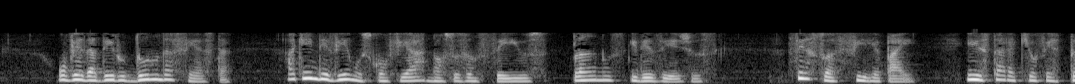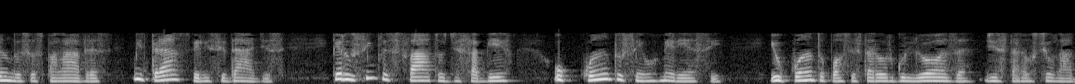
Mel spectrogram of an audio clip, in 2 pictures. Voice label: Natal para pai - F; Natal e ano novo; fem; Telemensagens 2017

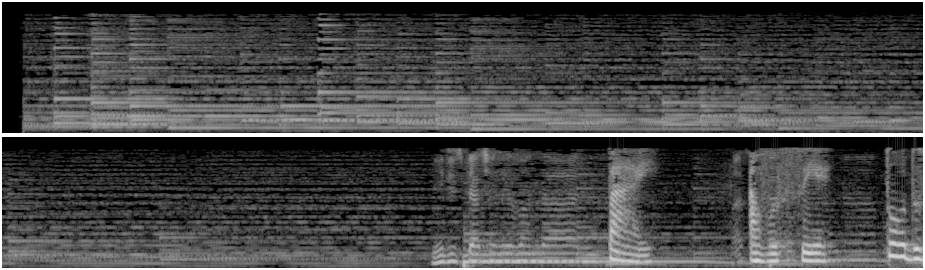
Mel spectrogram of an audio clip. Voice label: Neutro, fem; Telemensagens 2017

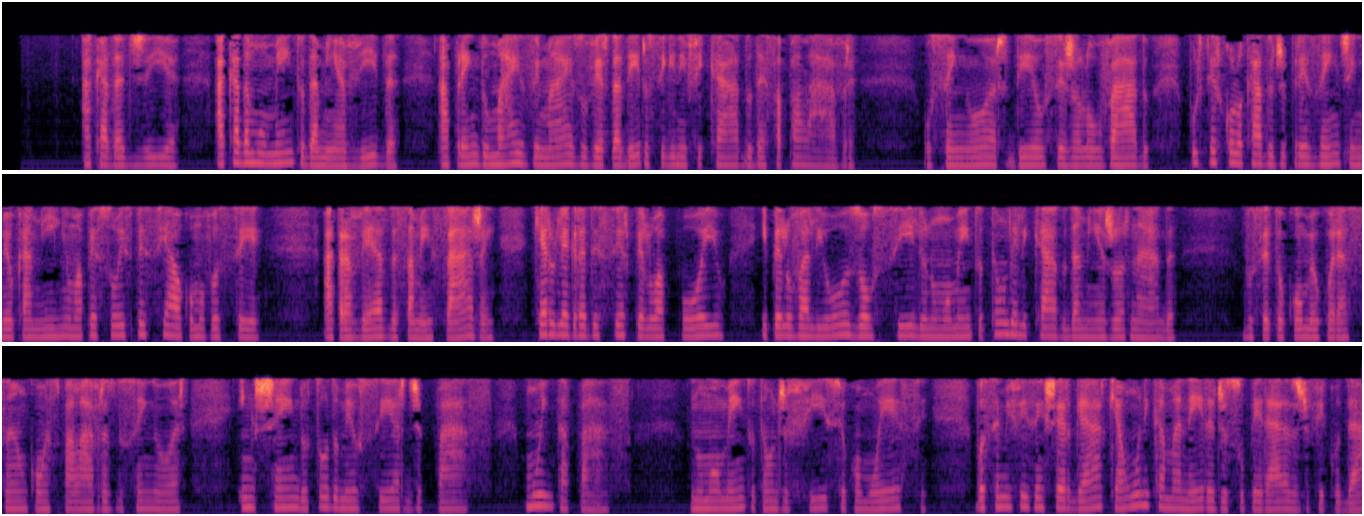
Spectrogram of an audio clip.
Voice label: EVAN AMIGO, Telemensagens, Evangelico, fem; Telemensagens 2017

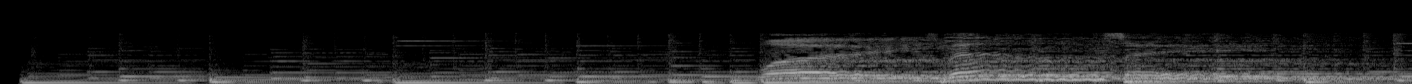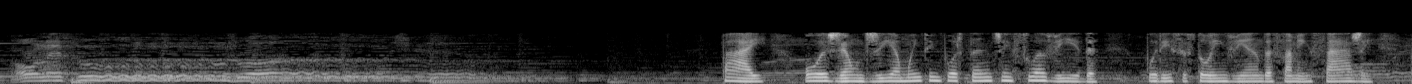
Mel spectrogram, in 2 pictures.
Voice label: Aniversário Pai Distante Feminino; Aniversários; Aniv Familiar

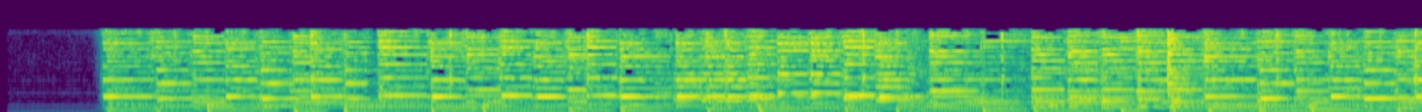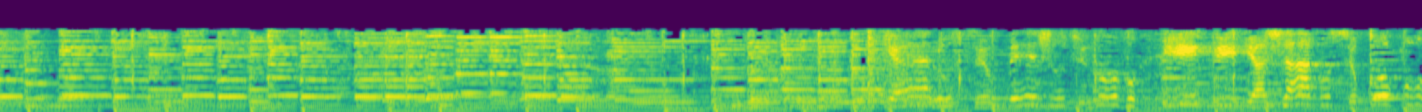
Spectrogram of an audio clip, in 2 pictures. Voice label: Aniversário Sertanejo Esposa Feminino; ANIVERSARIO romantico

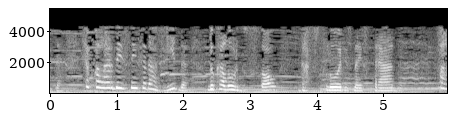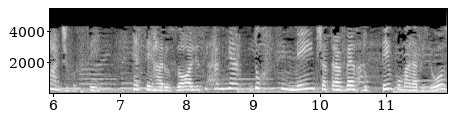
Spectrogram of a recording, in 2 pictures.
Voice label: Aniversário Neta Feminino

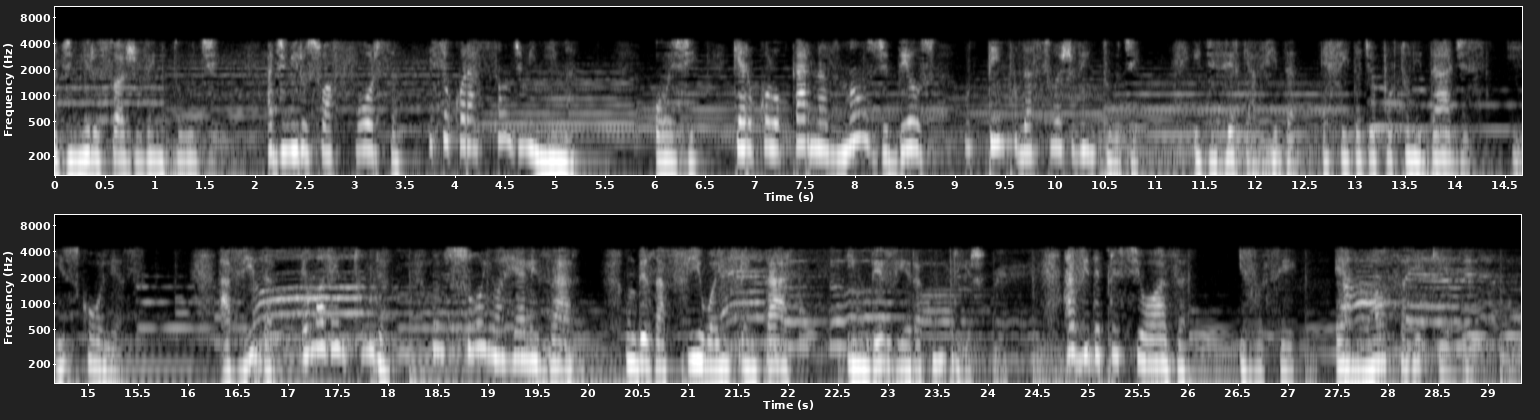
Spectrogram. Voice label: Aniversário 15 Anos Neta Feminino; Aniversários; Telemensagens

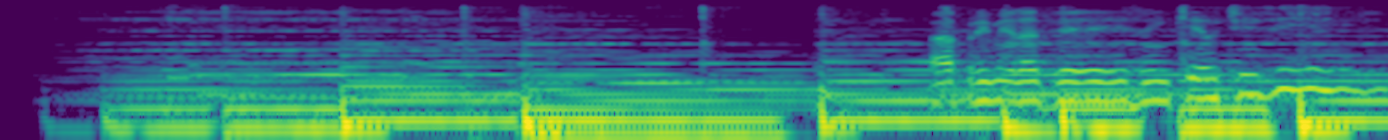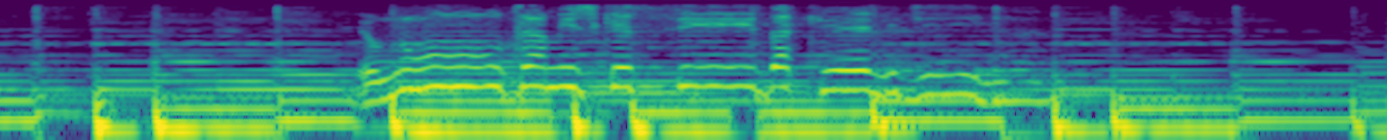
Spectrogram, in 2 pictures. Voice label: VC ME FEZ FELIZ, Românticas, fem

